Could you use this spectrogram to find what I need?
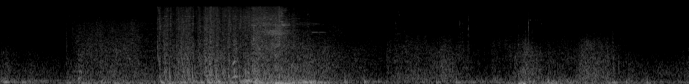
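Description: Gunfire and blasts crackle in a fast-paced shootout.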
